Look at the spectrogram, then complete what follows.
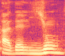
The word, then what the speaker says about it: Adèle Yon: Adèle Lyon, je prononce bien, ça va?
